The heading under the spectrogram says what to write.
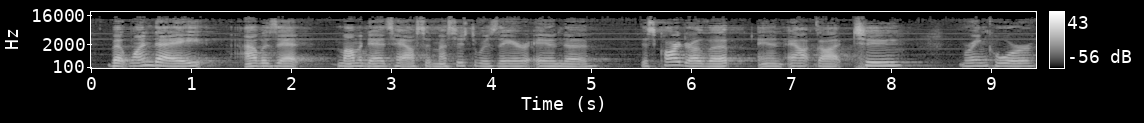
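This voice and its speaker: A woman with a Texan accent speaks at a fairly slow pace and medium pitch. Her tone is dark and mellow, her intonation fairly even. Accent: Texan Southern. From West Texas and East Texas. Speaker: veteran's wife. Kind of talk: testimony.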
